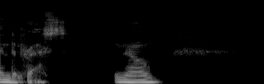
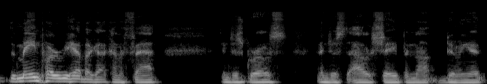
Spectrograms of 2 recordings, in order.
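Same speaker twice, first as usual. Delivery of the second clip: ordinary talk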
